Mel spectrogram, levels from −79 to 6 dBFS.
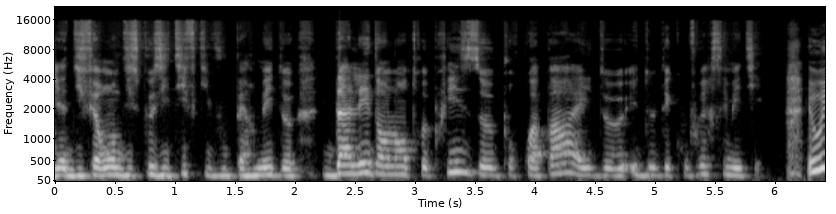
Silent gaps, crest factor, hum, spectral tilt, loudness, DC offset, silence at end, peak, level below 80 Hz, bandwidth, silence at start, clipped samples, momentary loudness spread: none; 20 dB; none; -5 dB/octave; -21 LUFS; under 0.1%; 0 s; 0 dBFS; -54 dBFS; 16.5 kHz; 0 s; under 0.1%; 10 LU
